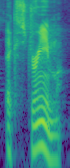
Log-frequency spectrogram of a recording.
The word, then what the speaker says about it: X22RME: X22RME, which is pronounced extreme.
